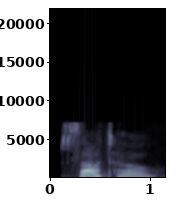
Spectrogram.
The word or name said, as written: Satow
